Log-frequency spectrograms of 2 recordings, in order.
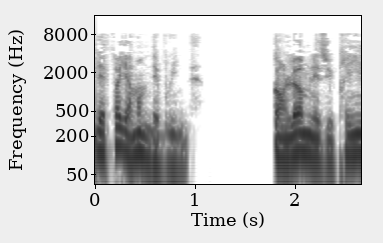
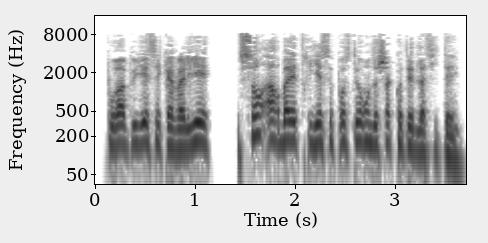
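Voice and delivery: lightly raised, eager commander; planning aloud with brisk confidence; a hint of a young general laying out plans; Matt's voice; 7 semitones higher than usual. A narrator's reading. Narrator voices Matt.

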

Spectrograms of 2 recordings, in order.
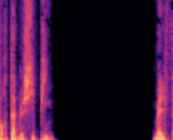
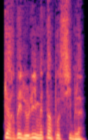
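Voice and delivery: higher, lightly voiced queen, indignant; protesting queen; 12 semitones higher than usual. A narrator's reading. Queen protests to midwife, lightly indignant. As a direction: push back against the order.

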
